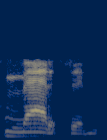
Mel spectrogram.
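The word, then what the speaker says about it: Mattison: And is Mattinson? – Your pronunciations, I believe it's Madison, but you might want to check me on that.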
